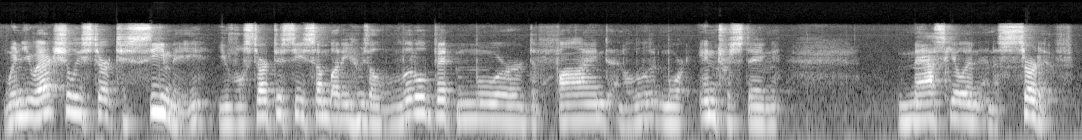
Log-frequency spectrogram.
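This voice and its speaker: A hoarse man talking to camera in a wandering, self-interrupting, earnest monologue as a self-styled prophet. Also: on the high side, normal speed, a little mellow, muffled recording. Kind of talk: rambling solo monologue to camera.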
